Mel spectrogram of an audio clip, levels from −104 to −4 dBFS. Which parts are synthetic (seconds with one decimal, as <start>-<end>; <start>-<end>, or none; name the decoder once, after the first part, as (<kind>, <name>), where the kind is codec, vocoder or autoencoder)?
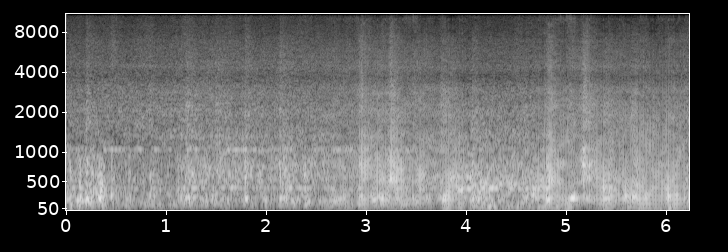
2.6-4.0 (vocoder, WaveNeXt); 4.7-6.2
